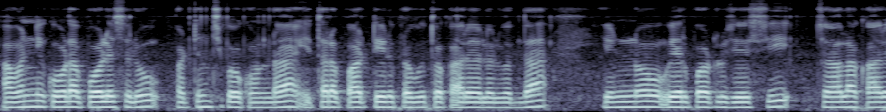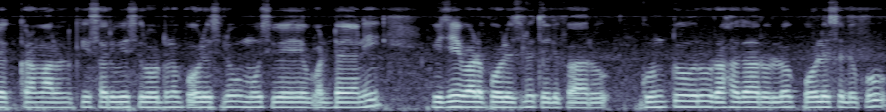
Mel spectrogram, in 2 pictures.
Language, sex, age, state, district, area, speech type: Telugu, male, 30-45, Andhra Pradesh, Chittoor, urban, spontaneous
